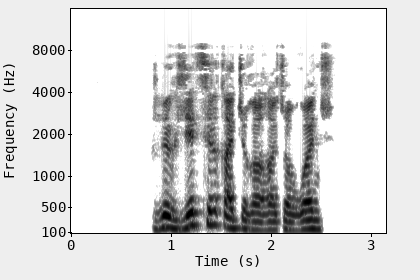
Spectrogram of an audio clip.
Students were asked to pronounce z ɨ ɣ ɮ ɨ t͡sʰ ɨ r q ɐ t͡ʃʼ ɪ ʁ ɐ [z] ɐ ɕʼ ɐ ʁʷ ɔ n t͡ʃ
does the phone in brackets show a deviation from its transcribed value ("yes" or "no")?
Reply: yes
